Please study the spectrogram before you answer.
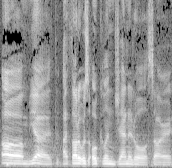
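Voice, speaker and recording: A man making a prank phone call, talking haltingly with lots of ums. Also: lowish voice, fairly even intonation, a little hiss or hum. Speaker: prank caller.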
